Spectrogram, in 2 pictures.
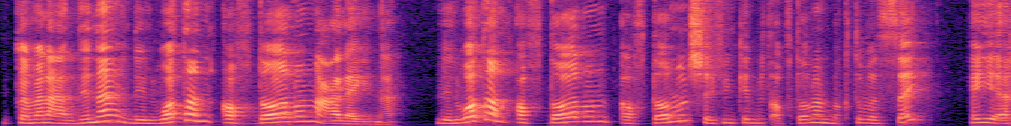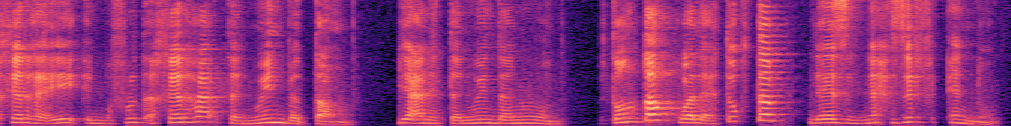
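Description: A young Egyptian woman leads an online grammar lesson at a fast clip. Her voice sits a little high. She asks her pupils questions and answers them as she goes. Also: expressive, a little mellow. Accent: Egyptian Arabic. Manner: explains step by step, quizzing pupils. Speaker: teacher.

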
